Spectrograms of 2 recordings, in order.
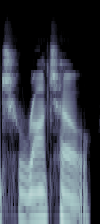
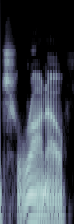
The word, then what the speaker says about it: Toronto: If they pronounce the second T, they're they're likely not a local in Toronto.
